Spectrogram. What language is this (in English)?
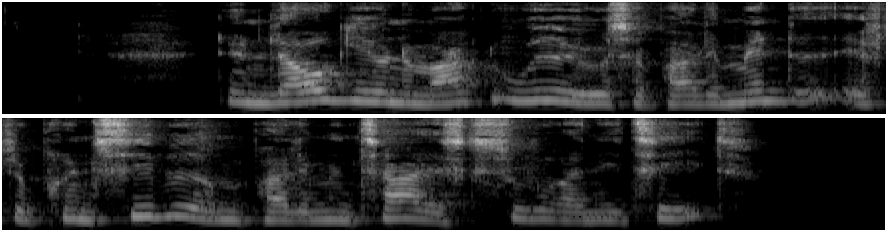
Danish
